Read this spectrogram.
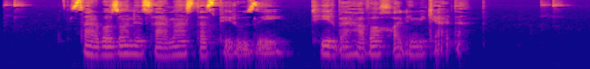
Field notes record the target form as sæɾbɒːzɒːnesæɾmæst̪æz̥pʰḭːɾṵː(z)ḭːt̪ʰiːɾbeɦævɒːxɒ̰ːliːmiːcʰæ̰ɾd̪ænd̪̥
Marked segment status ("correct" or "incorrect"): correct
